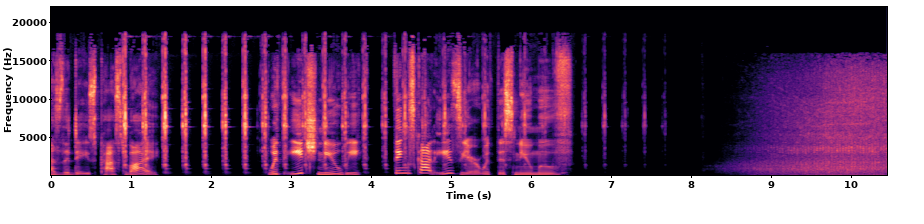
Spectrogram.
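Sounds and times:
speech: 0.0 - 1.5, 2.7 - 6.5
quick clicks: 0.8 - 7.8.

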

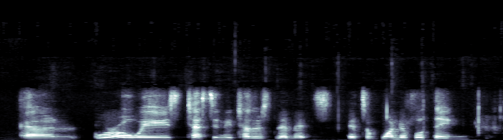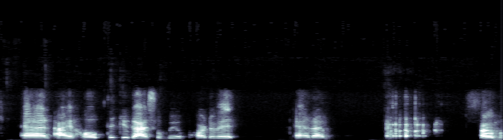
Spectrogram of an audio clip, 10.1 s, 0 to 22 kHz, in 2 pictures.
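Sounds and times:
speech: 0.3 - 9.2, 9.8 - 10.0
short throaty burp: 8.9 - 9.5.

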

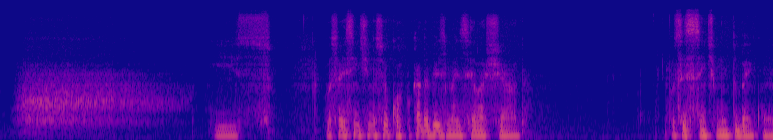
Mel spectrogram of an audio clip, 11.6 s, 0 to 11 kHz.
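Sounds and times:
slow deep breathing during a guided relaxation exercise: 0.1 - 3.0
speech: 3.2 - 4.1, 4.9 - 8.0, 10.1 - 11.5.

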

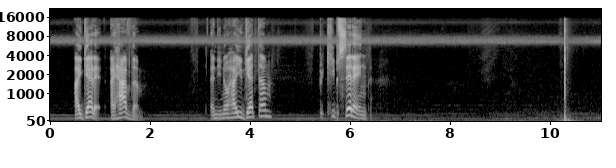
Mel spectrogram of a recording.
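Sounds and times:
crickets chirping: 0.0 - 11.0
speech: 0.5 - 1.9, 3.2 - 4.5, 5.4 - 6.4
hand slap swatting at a mosquito: 10.2 - 10.6.

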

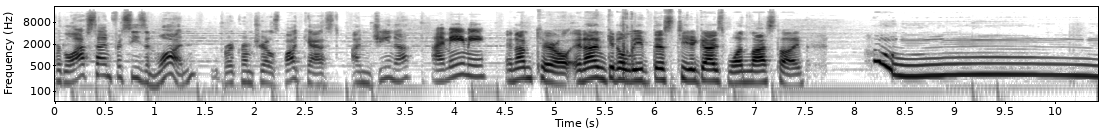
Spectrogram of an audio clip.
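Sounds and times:
speech: 0.0 - 7.6, 8.3 - 8.8
person imitating whale call with vocal moan: 8.1 - 10.4.

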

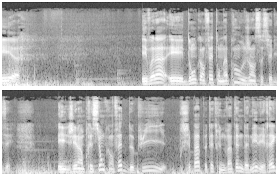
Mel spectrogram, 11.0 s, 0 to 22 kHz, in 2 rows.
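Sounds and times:
speech: 0.0 - 0.6, 2.8 - 10.9
heavy stormy wind buffeting the microphone: 0.0 - 10.9.

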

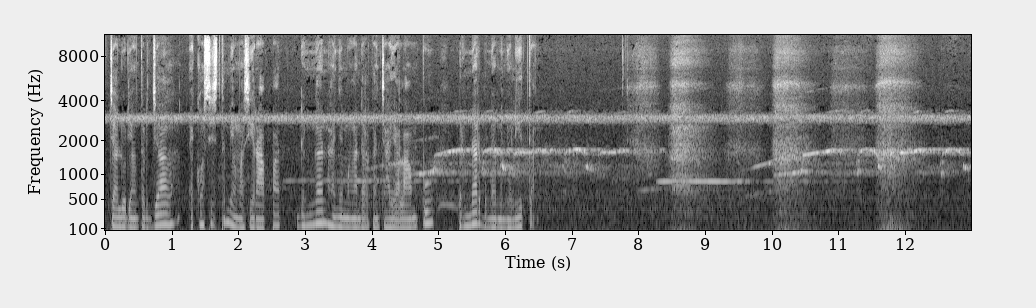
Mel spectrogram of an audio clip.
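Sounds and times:
high-pitched whine of night insects: 0.0 - 12.9
speech: 0.1 - 6.6
heavy panting of hikers climbing: 7.8 - 12.3.

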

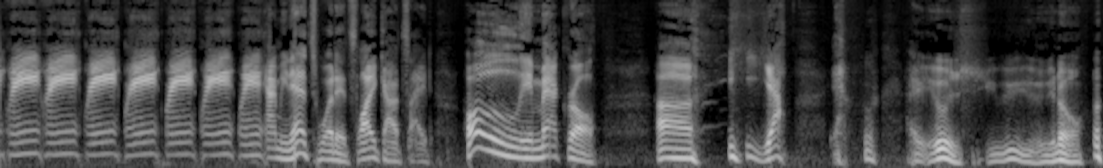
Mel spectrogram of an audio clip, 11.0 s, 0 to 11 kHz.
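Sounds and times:
duck quacking: 0.0 - 2.7
speech: 0.1 - 6.0, 6.6 - 11.0.

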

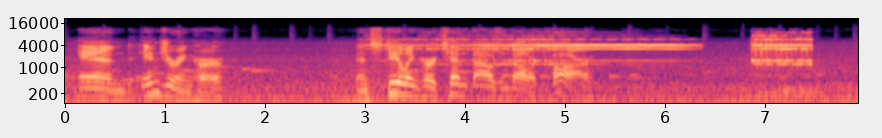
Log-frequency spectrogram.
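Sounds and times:
speech: 0.1 - 1.7, 2.9 - 5.4
telephone ringing with electronic ring bursts: 3.0 - 7.5.

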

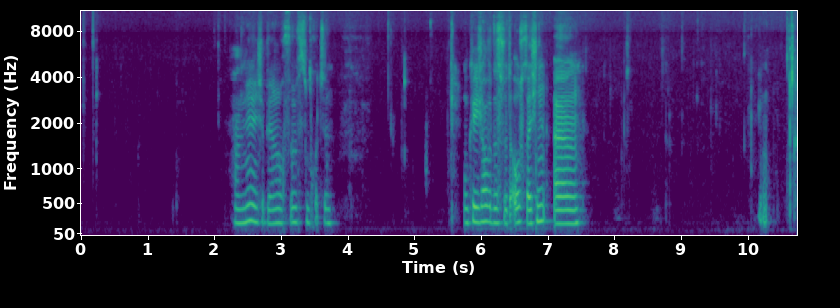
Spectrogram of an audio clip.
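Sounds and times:
speech: 2.3 - 3.9, 5.8 - 7.6
chewing food: 4.5 - 5.8, 7.8 - 10.7.

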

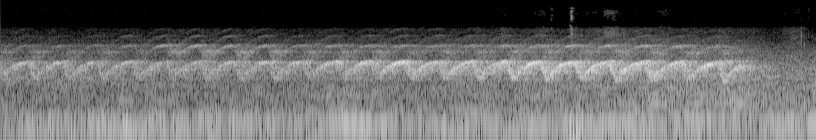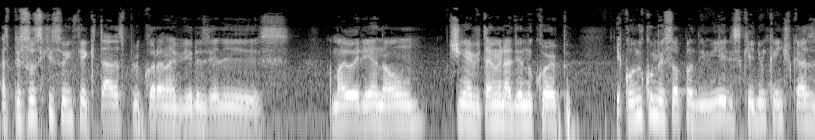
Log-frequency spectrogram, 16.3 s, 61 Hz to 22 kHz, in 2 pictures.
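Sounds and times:
police car siren passing in the street: 0.0 - 7.7
low rumble of traffic: 0.0 - 16.2
speech: 8.2 - 16.2.

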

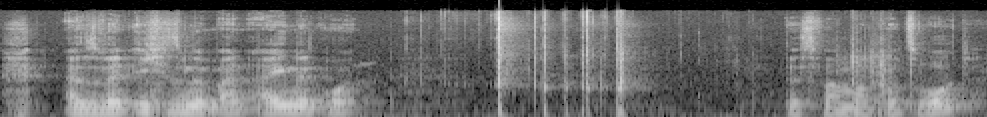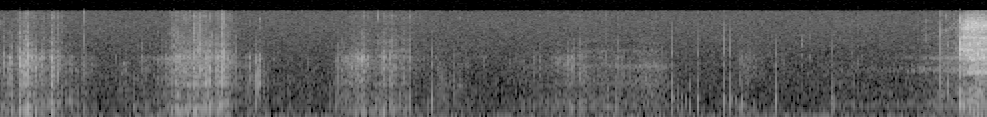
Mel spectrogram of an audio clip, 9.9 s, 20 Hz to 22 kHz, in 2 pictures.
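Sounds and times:
speech: 0.3 - 1.9, 3.9 - 5.0
person biting and chewing a pretzel: 2.0 - 9.8.

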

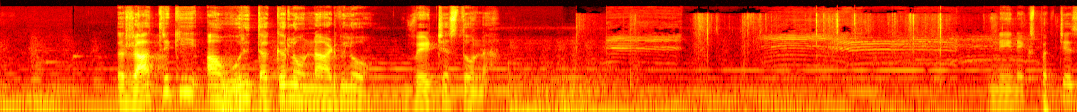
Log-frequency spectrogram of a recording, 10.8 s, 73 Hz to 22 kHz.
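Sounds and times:
speech: 1.2 - 5.0, 9.9 - 10.7
goats tied to a tree near a village bleating: 6.0 - 10.7.

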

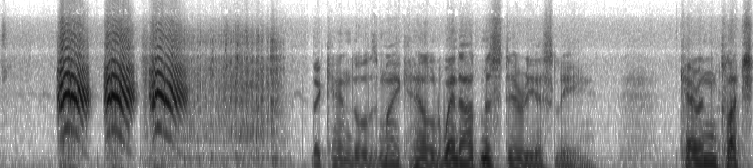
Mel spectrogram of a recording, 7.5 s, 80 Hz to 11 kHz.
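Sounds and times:
black raven cawing: 0.5 - 2.1
speech: 3.1 - 6.0, 6.9 - 7.5.

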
